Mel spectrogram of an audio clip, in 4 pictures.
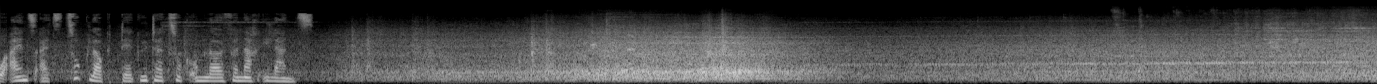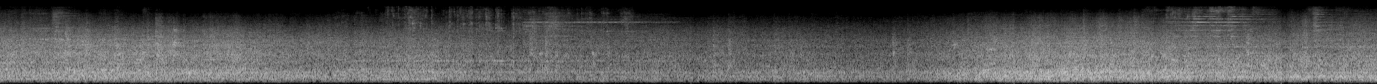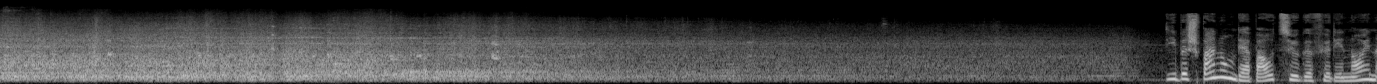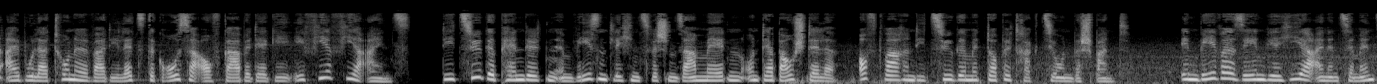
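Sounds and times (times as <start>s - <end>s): freight train rumbling past: 0.0s - 39.2s, 49.2s - 55.0s
high wheel squeals: 8.3s - 14.4s.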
